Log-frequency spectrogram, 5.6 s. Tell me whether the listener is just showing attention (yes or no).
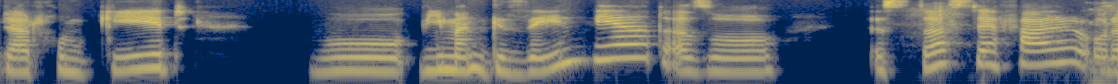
no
